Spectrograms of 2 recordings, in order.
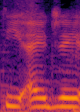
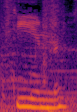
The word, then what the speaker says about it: TIJN: and i wear anyway it is not pronounced as tij and it is pronounced as teen okay i am so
